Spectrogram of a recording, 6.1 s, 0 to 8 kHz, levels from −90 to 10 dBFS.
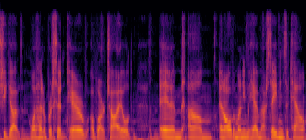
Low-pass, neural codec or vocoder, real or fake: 7.2 kHz; autoencoder, 22.05 kHz, a latent of 192 numbers a frame, VITS, trained on many speakers; fake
